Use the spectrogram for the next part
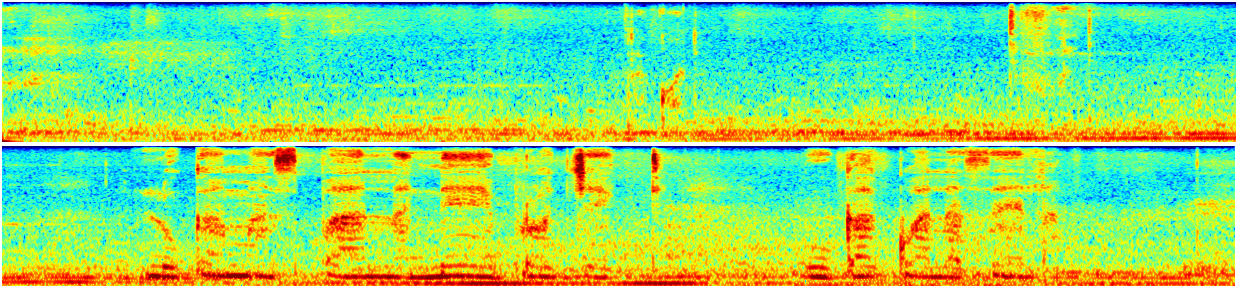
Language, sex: Xhosa, female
